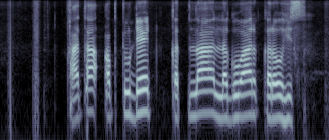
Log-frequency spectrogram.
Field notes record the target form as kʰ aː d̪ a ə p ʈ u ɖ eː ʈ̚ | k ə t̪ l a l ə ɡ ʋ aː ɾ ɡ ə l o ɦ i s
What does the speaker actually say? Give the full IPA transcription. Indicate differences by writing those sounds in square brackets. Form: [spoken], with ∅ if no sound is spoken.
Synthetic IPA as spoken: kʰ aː [t̪] a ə p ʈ u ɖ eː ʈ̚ | k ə t̪ l a l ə ɡ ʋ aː ɾ [k] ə [ɾ] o ɦ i s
